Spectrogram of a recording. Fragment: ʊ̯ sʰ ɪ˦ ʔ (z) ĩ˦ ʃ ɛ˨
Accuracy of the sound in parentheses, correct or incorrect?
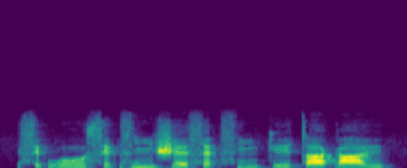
correct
